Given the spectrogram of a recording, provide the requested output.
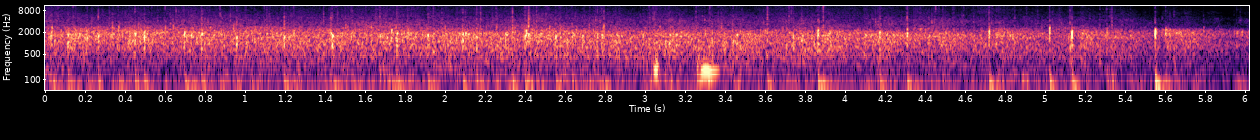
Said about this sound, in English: Fantastic. Thank you. Let's give Miriam a round of applause.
